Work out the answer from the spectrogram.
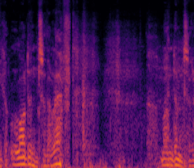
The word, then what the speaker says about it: Mundham: You got Loddon to the left, Mundham to the right. That's how you pronounce it.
